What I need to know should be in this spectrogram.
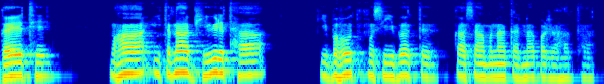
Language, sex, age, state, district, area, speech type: Hindi, male, 60+, Uttar Pradesh, Prayagraj, rural, spontaneous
